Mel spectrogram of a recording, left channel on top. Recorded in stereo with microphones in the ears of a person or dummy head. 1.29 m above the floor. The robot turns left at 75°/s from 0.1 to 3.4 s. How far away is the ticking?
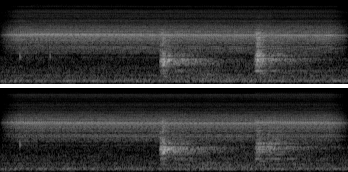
About 4.5 m.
